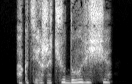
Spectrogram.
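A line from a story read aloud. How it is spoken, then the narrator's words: Frightened whisper. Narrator (Russian): в страхе прошептала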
